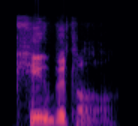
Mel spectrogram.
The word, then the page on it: cubital: British English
